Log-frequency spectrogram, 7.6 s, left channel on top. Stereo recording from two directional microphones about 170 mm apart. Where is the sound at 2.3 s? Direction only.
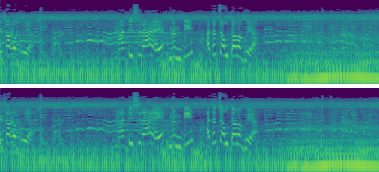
15° left (ahead or behind).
